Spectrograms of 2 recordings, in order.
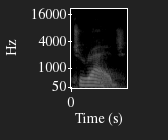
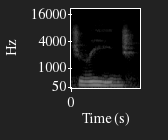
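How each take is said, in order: First: The vowel is a short 'e' sound. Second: The vowel is a long 'ee' sound. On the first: The speaker calls it right. "instead of" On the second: The speaker calls it wrong. "It would change the vowel sound to E"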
